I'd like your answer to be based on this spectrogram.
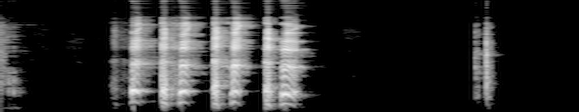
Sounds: Cough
